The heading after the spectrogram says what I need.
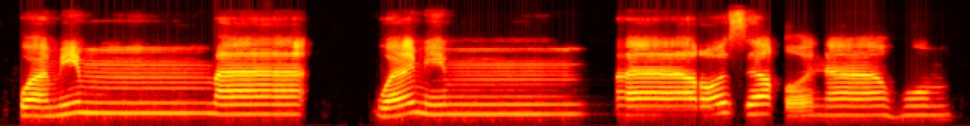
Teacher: Nun sukun bertemu mim, maka dia menempati akmal, gunnah yang akmal, ya. Jadi pertama adalah tingkatan akmal, yaitu nun mim bertasydid dan nun mim pada keadaan idgham bi gunnah atau pada keadaan idgham mislain, ya.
